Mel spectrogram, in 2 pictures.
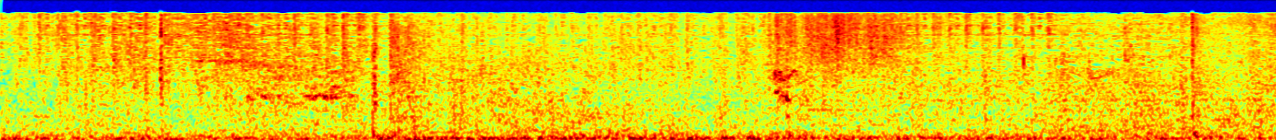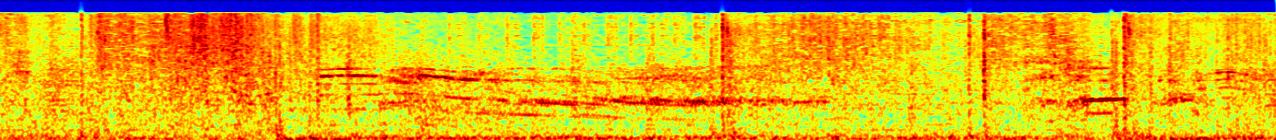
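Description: Laser guns fire in rapid bursts.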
